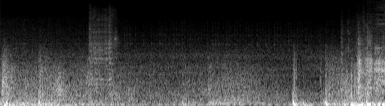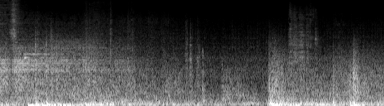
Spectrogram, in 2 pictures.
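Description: A heavy tank engine rumbles low and steadily.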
